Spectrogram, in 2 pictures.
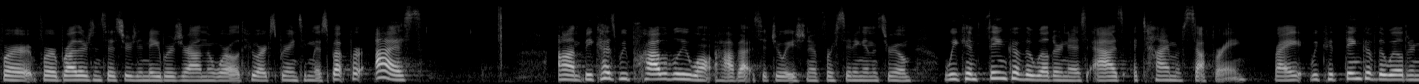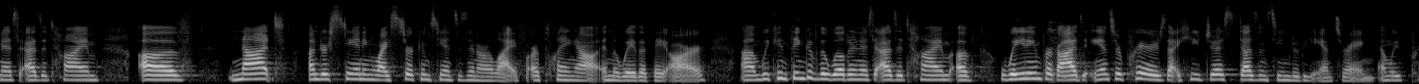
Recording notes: This Lenten message was preached at CityChurch in Iowa City on March 1, 2020.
